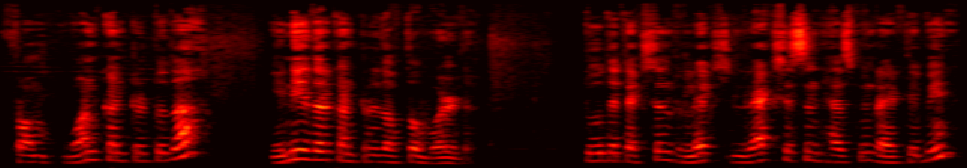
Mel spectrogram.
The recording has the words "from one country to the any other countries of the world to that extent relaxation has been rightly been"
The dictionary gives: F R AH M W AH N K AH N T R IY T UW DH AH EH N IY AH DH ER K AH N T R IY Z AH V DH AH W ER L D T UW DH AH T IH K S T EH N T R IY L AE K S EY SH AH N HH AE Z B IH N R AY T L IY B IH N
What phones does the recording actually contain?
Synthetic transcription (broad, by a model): F R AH M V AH N K AH N T R IY T UW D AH EH N IY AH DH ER K AH N T R IY Z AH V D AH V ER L D T UW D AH T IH K S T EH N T L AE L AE K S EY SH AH N HH AE Z B IH N R AY T L IY B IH N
